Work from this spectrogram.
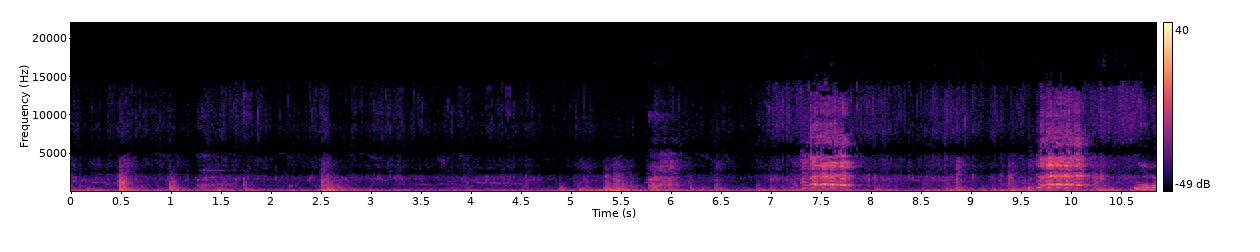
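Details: Mother goat in a difficult labour gives two loud, harsh, wavering bleats late in the clip, with clicks and thumps and quiet human voices in the background.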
